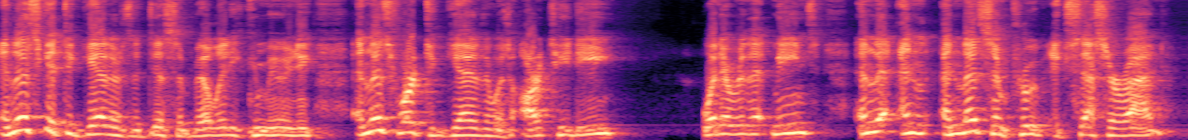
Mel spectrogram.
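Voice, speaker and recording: High-voiced creaky man making public comment. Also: bright, forceful tone, rough recording. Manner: emphatic, plain-spoken, repeats himself. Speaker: public commenter at a board meeting.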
